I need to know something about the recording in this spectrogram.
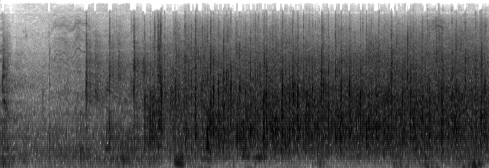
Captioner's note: audience applauding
